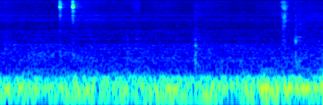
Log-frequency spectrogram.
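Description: A few faint clicks, a close pair about half a second in and another near the end, over a low steady hum of room tone.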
